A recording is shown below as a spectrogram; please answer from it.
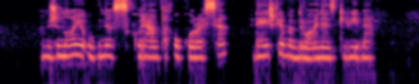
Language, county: Lithuanian, Šiauliai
